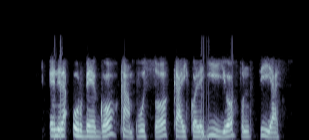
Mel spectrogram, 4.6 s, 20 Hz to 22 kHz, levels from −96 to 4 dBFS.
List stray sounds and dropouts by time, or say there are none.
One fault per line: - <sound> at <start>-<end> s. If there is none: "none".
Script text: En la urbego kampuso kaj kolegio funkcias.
none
